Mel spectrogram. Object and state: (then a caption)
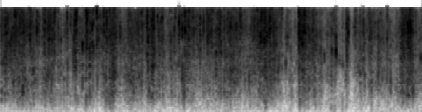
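Plastic ziplock bag of beads. A small clear plastic zip bag, full of mixed colourful plastic beads and charms, is squeezed and crinkled by fingertips with long black nails. It makes a steady, bright crinkling with scattered sharp crunchy flicks of plastic and almost no low end.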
